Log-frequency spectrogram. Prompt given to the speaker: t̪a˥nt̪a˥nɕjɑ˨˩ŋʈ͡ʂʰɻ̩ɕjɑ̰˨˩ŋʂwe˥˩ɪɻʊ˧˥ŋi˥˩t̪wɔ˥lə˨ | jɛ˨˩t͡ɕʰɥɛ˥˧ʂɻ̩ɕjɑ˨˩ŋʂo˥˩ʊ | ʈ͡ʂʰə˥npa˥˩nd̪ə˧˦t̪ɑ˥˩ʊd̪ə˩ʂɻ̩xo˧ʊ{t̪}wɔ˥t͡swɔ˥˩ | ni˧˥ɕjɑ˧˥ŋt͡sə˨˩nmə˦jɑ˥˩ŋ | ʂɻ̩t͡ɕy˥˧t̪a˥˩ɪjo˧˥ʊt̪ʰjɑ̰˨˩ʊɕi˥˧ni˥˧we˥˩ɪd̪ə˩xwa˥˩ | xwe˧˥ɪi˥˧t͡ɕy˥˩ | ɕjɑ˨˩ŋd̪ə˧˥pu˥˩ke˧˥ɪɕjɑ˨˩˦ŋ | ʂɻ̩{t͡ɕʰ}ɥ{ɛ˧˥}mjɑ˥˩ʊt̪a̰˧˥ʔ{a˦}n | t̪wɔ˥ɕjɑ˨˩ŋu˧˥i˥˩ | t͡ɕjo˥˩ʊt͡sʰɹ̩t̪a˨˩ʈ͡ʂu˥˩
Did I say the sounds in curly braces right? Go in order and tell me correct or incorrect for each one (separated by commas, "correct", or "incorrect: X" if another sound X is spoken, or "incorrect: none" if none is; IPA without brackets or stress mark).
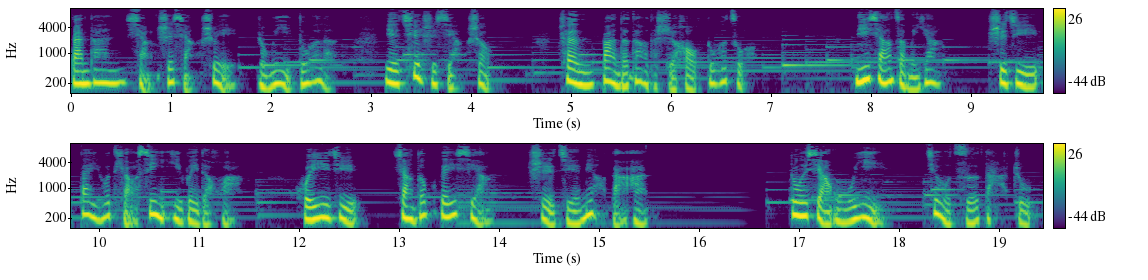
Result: correct, incorrect: t͡ɕ, correct, incorrect: a˥˩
